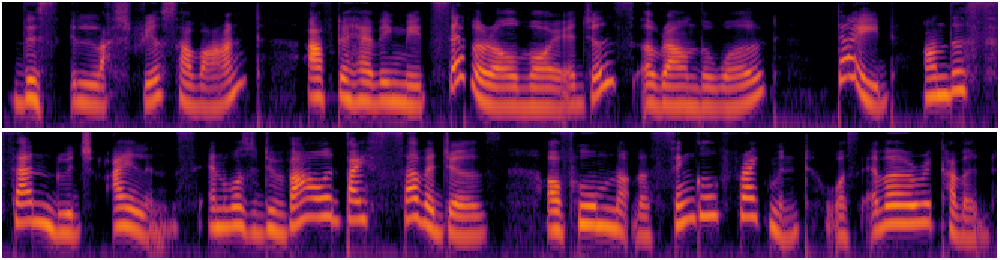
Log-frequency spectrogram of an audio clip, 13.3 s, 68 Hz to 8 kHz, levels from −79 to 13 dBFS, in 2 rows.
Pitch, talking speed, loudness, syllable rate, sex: 220 Hz, 135 wpm, -21 LUFS, 4.5 syllables/s, female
